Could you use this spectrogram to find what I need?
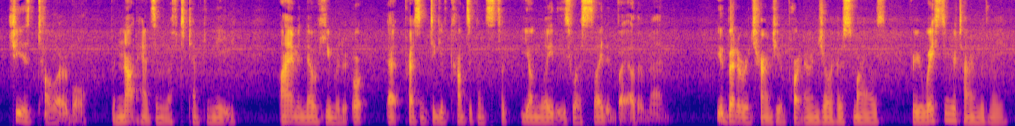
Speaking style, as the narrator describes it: coldly said

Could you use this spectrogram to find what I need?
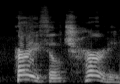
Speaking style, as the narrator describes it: shrieked Umbridge

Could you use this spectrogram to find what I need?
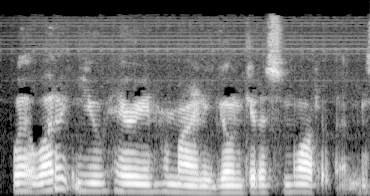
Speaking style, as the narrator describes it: said Mr

